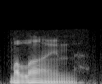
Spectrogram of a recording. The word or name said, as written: Maligner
